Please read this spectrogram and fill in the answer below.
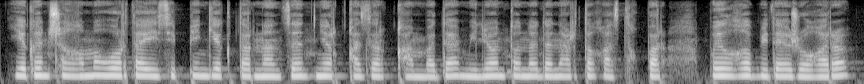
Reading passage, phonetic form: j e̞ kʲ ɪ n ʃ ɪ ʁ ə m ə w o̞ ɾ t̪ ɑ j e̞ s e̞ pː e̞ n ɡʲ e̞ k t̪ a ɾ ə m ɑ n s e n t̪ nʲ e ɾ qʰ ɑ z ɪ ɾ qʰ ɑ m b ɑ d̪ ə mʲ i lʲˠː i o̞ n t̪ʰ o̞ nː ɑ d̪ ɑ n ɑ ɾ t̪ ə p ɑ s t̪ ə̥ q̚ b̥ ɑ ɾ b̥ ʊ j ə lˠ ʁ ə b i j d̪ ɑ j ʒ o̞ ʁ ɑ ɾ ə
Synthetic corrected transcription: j e̞ kʲ ɪ n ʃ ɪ ʁ ə m ə w o̞ ɾ t̪ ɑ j e̞ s e̞ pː e̞ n ɡʲ e̞ k t̪ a ɾ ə n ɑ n s e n t̪ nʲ e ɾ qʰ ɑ z ɪ ɾ qʰ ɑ m b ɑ d̪ ɑ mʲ i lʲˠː i o̞ n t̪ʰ o̞ nː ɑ d̪ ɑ n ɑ ɾ t̪ ə q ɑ s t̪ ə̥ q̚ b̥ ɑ ɾ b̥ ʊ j ə lˠ ʁ ə b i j d̪ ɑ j ʒ o̞ ʁ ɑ ɾ ə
